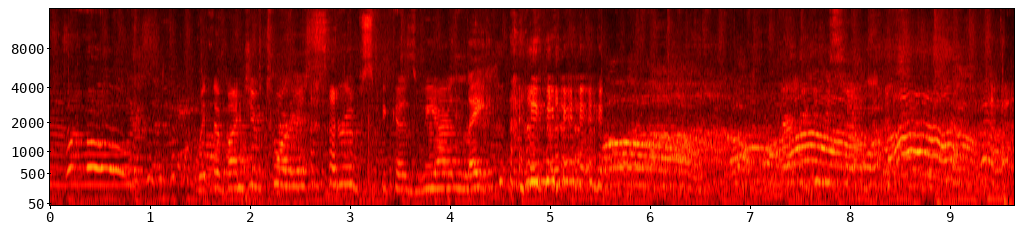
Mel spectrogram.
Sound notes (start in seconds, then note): 4.4 all laughing; 4.6 crowd oohing and ahing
